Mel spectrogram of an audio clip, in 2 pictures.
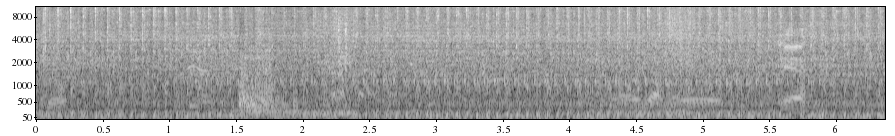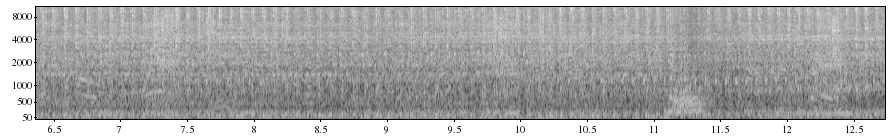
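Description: Garden tractor's small engine running steadily at low speed with a fast, even putter, with brief voices in the background.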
